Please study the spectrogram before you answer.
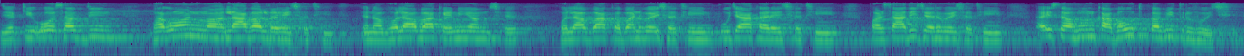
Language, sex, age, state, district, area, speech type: Maithili, female, 30-45, Bihar, Supaul, rural, spontaneous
